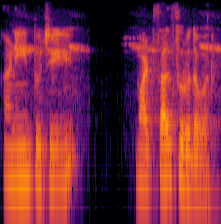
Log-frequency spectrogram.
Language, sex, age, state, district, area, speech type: Goan Konkani, male, 18-30, Goa, Ponda, rural, spontaneous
